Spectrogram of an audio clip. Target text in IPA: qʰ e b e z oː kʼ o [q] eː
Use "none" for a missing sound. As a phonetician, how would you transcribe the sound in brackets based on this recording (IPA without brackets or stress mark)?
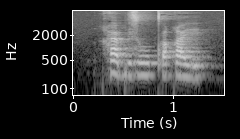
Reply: q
